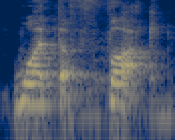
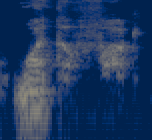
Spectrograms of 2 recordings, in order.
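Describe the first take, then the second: First: Louder, retold burst of disbelief; mock shocked outrage. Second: Hushed, whispery mock fury; Odin. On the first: Retelling Freya finding her hair gone, mock outrage. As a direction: act out a mildly outraged reaction. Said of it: "She's like". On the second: Retelling Odin waking up pissed, hushed mock anger. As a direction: act pissed off under your breath, almost voiceless. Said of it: "and he's pissed".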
